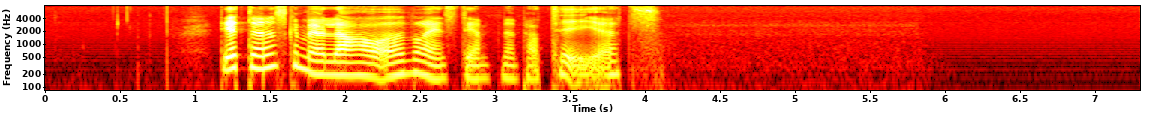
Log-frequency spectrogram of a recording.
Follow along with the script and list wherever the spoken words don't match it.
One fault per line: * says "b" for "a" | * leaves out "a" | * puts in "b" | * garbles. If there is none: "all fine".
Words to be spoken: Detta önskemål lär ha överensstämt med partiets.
all fine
